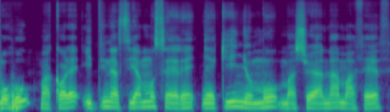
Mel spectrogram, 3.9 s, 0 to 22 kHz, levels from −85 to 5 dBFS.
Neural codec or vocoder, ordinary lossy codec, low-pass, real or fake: codec, 44.1 kHz, 7.8 kbps, DAC; none; none; fake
